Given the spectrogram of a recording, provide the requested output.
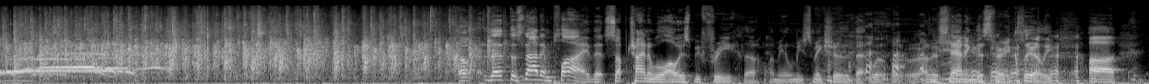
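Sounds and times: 
high cheer: 0.0 - 2.7
crowd applauding: 0.0 - 5.5
speech: 4.9 - 11.4
laughter: 8.2 - 11.2.

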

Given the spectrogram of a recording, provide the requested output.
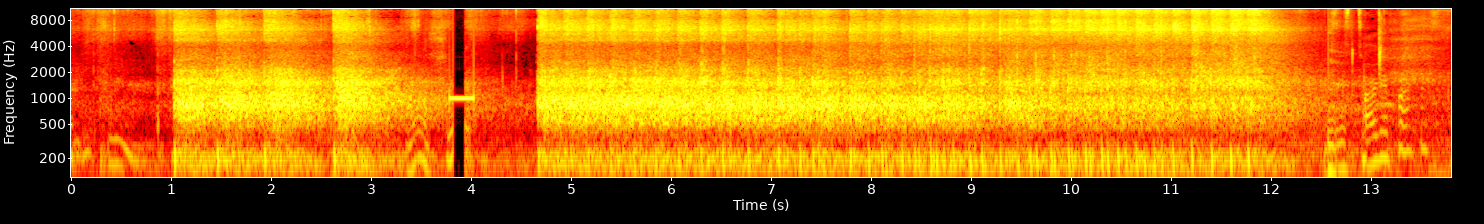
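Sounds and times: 
gunshots in a forest: 1.0 - 3.7, 4.6 - 12.5.

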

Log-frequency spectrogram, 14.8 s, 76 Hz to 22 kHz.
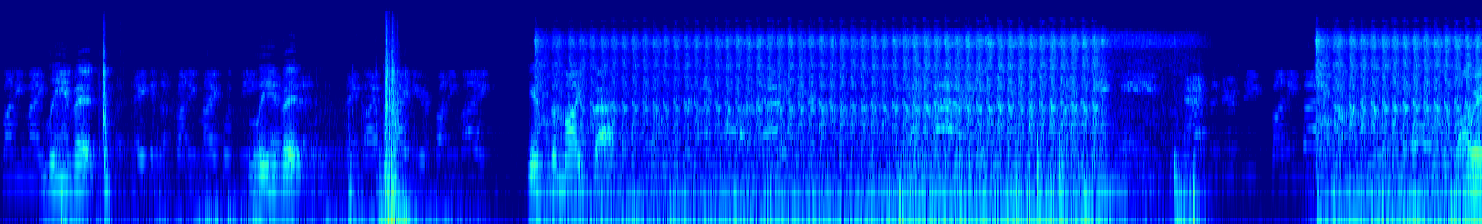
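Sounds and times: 
speech: 0.2 - 1.1, 1.8 - 6.7
person imitating a car engine cranking without catching: 5.4 - 11.8, 13.2 - 14.8.

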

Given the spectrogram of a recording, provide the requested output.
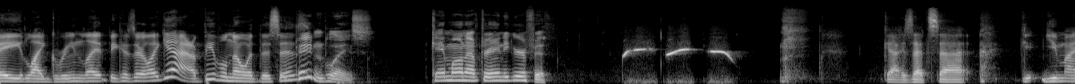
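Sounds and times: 
speech: 0.0 - 5.6, 8.8 - 10.7
person whistling a TV theme song: 6.2 - 7.4.

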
